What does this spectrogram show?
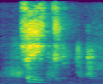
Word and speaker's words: fake: Fake. फेक, फेक। अभी जैसे फेक में जो है ना, फेक हिंदी वाला फेक है, मुंह से आप एकदम पूरा बहुत सारा हवा फेंकते हैं।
